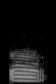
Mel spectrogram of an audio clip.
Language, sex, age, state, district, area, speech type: Manipuri, female, 30-45, Manipur, Imphal East, rural, conversation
